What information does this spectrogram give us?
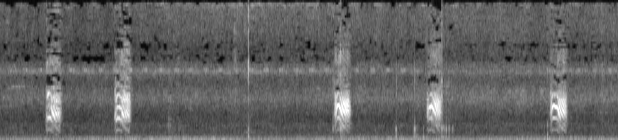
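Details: A little zebra finch found crying in the forest gives five loud, distinct nasal 'meep' calls spaced irregularly about one to two seconds apart, against a quiet low hum.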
